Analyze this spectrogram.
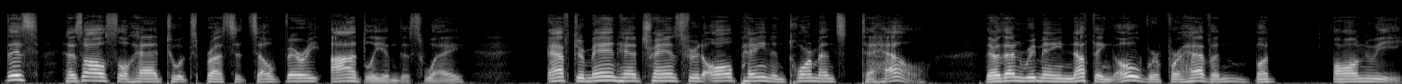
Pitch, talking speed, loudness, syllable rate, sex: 135 Hz, 135 wpm, -19 LUFS, 4.1 syllables/s, male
